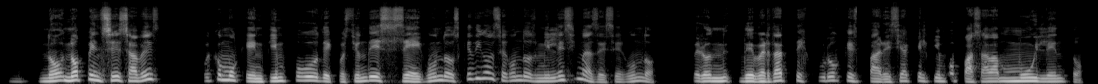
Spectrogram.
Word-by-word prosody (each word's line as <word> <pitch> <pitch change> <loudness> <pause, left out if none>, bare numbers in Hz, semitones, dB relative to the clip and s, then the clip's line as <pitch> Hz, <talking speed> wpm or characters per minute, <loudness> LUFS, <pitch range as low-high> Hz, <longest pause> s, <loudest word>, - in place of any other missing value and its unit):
mm, 130 - -20 0.2
no, 150 +6 +3
no 195 +3 +5
pensé, 190 -3 +4
¿sabes? 185 +8 +1 0.4
Fue 160 0 -13
como 200 0 +2
que 150 -7 -1
en 135 -1 +4
tiempo 165 +4 +1
de 140 -4 -1
cuestión 135 +4 -3
de 180 +1 +5
segundos, 150 +5 0
qué 250 - -7
digo 275 +1 -2
segundos, 180 - -4
milésimas 195 - -2
de 110 -1 -6
segundo. 125 +4 -7 0.3
Pero 150 -1 +1
n 150 +1 +3
de 145 +1 +4
verdad, 145 +6 +2
te 170 - -6
juro 170 +6 -7
que 170 -3 -4
parecía 130 +2 -4
que 165 - -13
el 145 - -9
tiempo 150 +2 -6
pasaba 135 0 -1
muy 155 +2 +4
lento. 135 -5 -4
155 Hz, 185 wpm, -24 LUFS, 140-180 Hz, 0.4 s, no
